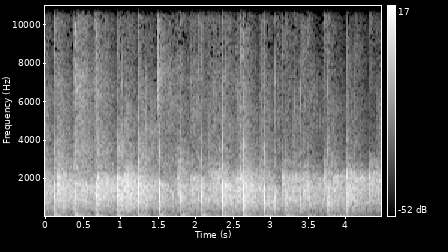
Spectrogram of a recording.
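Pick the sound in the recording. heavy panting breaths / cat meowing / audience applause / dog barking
audience applause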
